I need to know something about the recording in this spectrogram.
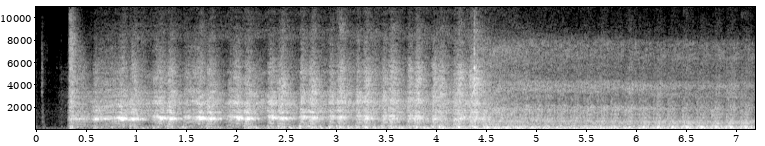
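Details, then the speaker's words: Audi A4 2.0 TDI diesel after turbo replacement, rocker cover resting loose, started up: cranks and catches, then runs unevenly with a lumpy, wavering beat; still rough running, injectors, compression loss or internal damage suspected. "Yep, still runs like shit."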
